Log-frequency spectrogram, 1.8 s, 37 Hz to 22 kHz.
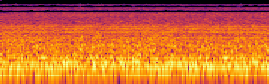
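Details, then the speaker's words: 2005 central AC outdoor unit that was blowing warm air, after cleaning a very dirty condensing coil and fitting a new Titan HD dual run capacitor. Steady low compressor hum with an even fan rush, no rattles, buzzing or cycling. Normal running. "hear that compressor hum in the background with a nice clean coil now"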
